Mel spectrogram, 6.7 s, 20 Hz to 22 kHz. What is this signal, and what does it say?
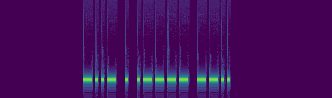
Morse code, heard as a keyed tone, about 20 wpm, 700 Hz. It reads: XE1Z
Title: DXCC-100 Call Signs - 4 Characters - Repeated 3x - 20wpm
